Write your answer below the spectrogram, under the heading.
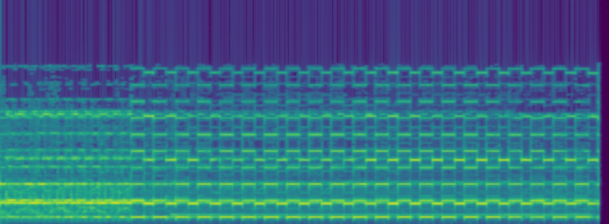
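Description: Weather-alert radio's alarm sounding loudly: a steady electronic tone that about a second and a half in turns into fast, even pulsing beeps, the radio's signal that a weather alert has been received.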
